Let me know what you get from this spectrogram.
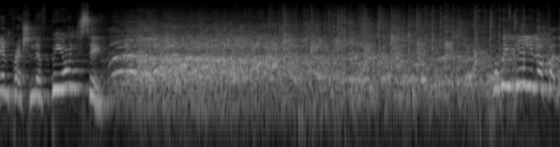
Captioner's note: audience laughing; audience applauds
